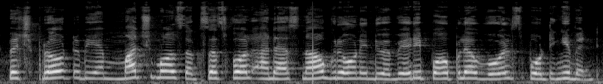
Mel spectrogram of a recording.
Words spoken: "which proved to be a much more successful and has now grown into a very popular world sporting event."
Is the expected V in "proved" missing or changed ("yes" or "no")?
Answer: yes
